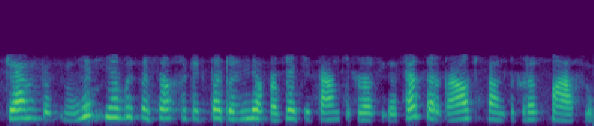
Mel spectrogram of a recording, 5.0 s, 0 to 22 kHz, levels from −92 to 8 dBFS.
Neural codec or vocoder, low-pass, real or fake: codec, 24 kHz, 1 kbps, SNAC; 3.6 kHz; fake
